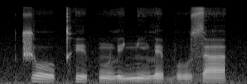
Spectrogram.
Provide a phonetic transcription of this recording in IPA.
t͡ʃoː˦˨kʰɪ˦˨ pũ˨lɪ˨ ɲĩ˨lɛ˨boː˨ za˦

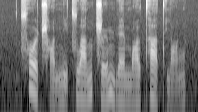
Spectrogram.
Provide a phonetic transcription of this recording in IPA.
t͡sʰo˥˩ʊ̯ʈ͡ʂʰɑ˩ʊ̯n̪ḭ˨˩ t͡swa˧˥nʈ͡ʂɻ̩˧˥ mɥɛ˥mɑ˥ʊ̯ t̪ʰä˥˩t̪ʰjɑ˧˥ŋ

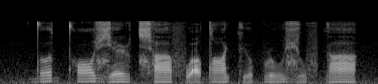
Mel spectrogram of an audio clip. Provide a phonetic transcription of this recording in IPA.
d̪ɤ˦˥dt̪ʰɔ˦˥ ʑe˧˥˧ɭt͡ɕʰa˦˥fo̰˦˥ dˤa˦˥kʲo˨˥p ɭu˨˥ʑu˨˥fɡa˧˥˧

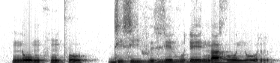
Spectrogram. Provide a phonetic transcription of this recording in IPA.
noː˨ŋfũ˨pʰo˨ | di˦ziː˦ vɪ˨ɣe˦vu˦ɗeː˦ ŋa˨ɣoː˨noː˨r

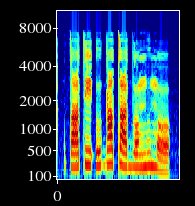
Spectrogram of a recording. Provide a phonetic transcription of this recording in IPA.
tˤa˨˦te˧ʔo˧ɡa˦ tˤi˧ dɔ˧ŋu˧mɔ˨

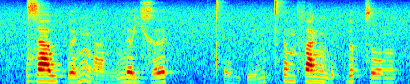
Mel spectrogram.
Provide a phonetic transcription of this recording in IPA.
za˧wɓə˨˦nŋa̤˨˩ŋ nə˧j ɣə˦˥t̚ | t̪ʰə̤˨˩mʔɨ˨˦m t̪ʰə˧mfa˧ŋ nə˨˩t̚ɓə˦˥p̚so˧ŋ

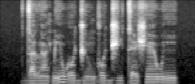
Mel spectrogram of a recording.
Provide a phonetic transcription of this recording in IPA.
da˨ lã˨k͡pĩ˨˦ wo˧d͡ʒũ˨ɡo˧ d͡ʒi˧tɛ˧ʃɛ̃˦ wĩ˧

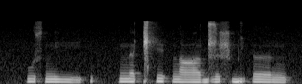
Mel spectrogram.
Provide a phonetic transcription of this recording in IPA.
usniːʔ | nɜǁʰɪʔ nɑːɖ͡ʐɪʂbiʔəːŋ

